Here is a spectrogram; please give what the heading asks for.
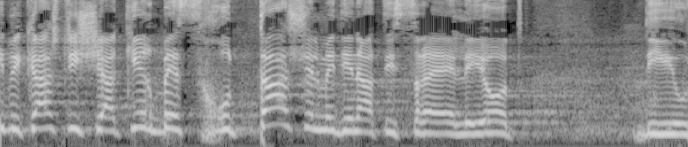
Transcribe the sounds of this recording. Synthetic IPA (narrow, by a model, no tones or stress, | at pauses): ibikaʃt̪iʃehakiʁbesχut̪aʃe̞lme̞d̪inat̪isʁae̞lijo̞t̪ | diu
